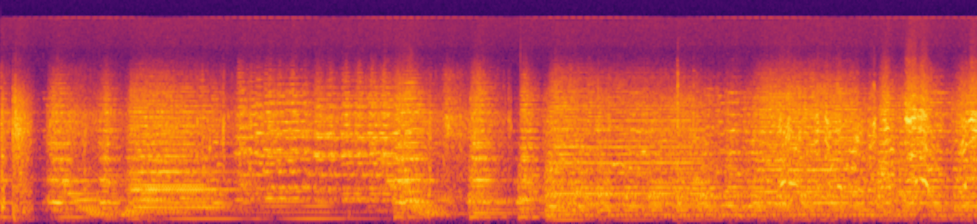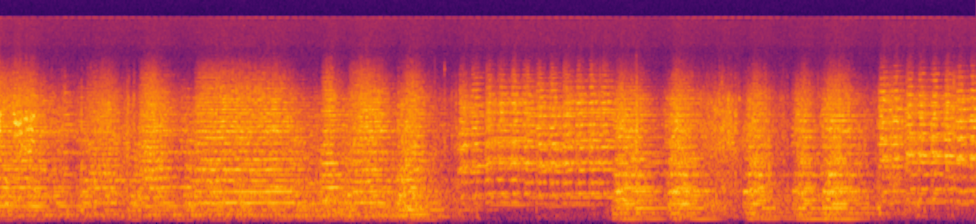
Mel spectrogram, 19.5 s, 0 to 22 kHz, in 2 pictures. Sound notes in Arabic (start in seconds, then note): 2.5 موسيقى أوركسترالية درامية; 7.8 صراخ بعيد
